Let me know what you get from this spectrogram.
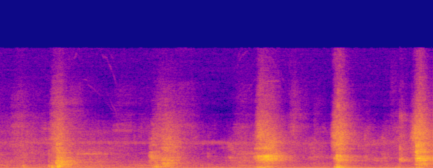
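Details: English Staffordshire Bull Terrier puppies, a bonded pair, playing together; five separate rough, breathy bark-like bursts sound about once a second, with quiet gaps and a faint low hum between them.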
